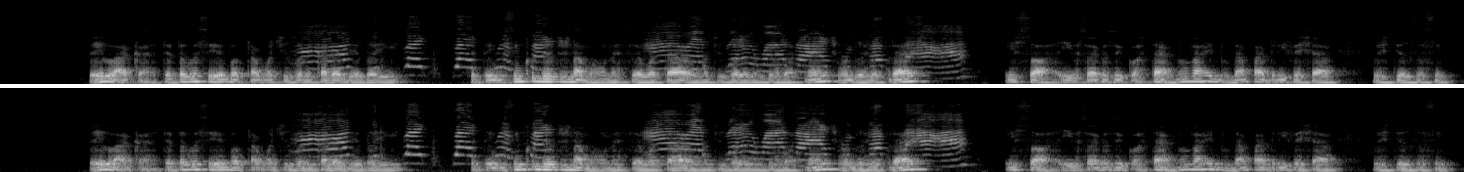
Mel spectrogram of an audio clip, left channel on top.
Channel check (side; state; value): both; normal; correlation 0.76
